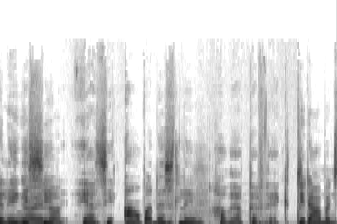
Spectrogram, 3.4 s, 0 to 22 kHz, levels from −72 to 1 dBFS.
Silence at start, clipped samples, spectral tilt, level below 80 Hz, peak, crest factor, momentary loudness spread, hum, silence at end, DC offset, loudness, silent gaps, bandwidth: 0 s; under 0.1%; -3.5 dB/octave; -44 dBFS; 0 dBFS; 16 dB; 7 LU; none; 0 s; 0.7%; -17 LUFS; none; 18 kHz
